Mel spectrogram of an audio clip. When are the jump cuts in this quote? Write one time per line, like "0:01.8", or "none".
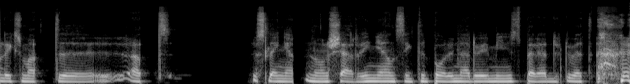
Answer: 0:02.9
